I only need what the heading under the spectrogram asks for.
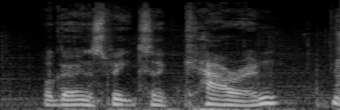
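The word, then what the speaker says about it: Charon: We'll go and speak to Karen. Karen spelled like Karon though as in the uh the Greek underworld boatman.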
